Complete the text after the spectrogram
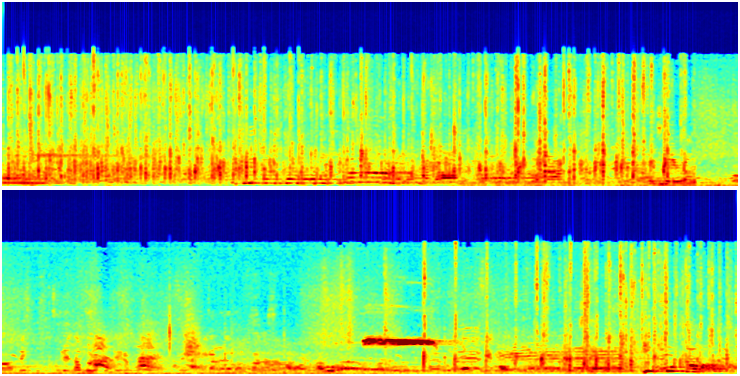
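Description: A crowd of people shouts and cheers outdoors.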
